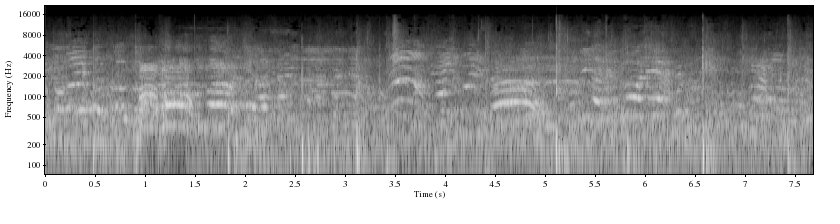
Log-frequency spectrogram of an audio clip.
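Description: Young men shout to each other across an open field.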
